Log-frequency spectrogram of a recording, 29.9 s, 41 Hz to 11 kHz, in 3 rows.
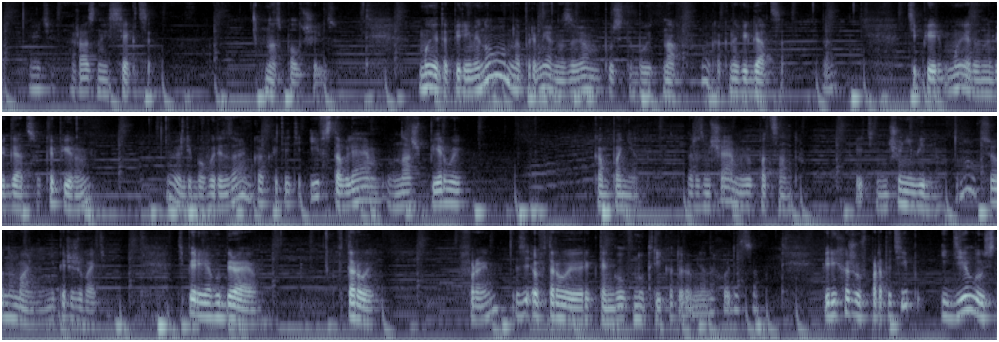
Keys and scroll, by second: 5.0-6.2 typing, 11.8 super+x, 15.1 super+v.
